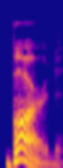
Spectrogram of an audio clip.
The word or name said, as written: bard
